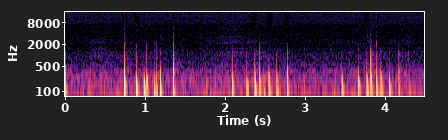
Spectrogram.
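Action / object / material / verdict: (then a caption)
tap / flat cork board disc / cork / none. A round, flat, solid cork disc is tapped with long nails while held close to the microphone, giving seventeen dull, muffled low taps in three quick bursts. Each tap dies almost at once with no ring, over a faint low hum.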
